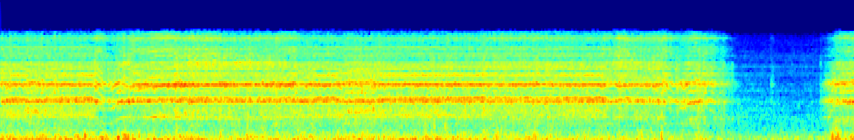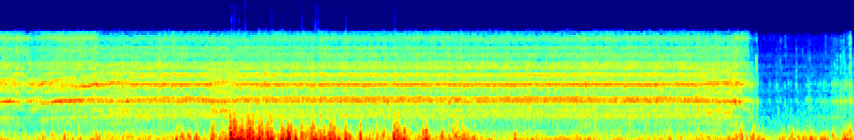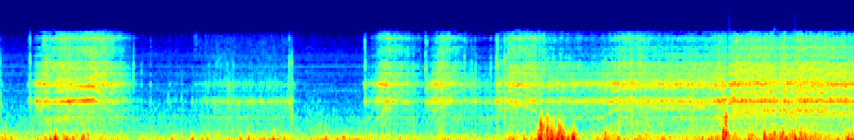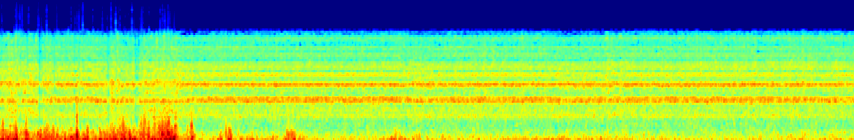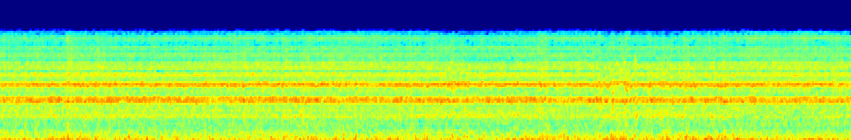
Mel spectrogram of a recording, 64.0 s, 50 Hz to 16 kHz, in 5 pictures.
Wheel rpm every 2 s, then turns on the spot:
150, 160, 160, 160, 160, 40, 90, 160, 160, 160, 160, 150, 20, 60, 10, 20, 40, 90, 140, 160, 160, 160, 160, 160, 160, 160, 160, 160, 160, 160, 160, 160.
24-26 28-30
